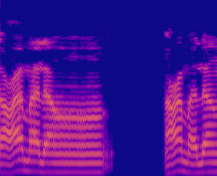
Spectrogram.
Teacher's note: غنہ ہو رہا ہے عملا کیونکہ آگے صاد ہے جو حروف اخفاء میں سے ہے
